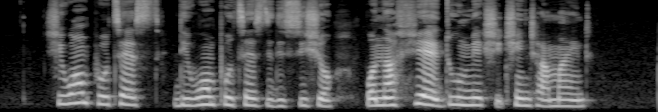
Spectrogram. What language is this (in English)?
Nigerian Pidgin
